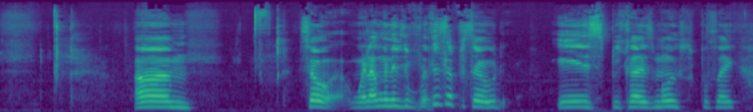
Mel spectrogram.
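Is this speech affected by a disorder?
Yes: cerebral palsy.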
